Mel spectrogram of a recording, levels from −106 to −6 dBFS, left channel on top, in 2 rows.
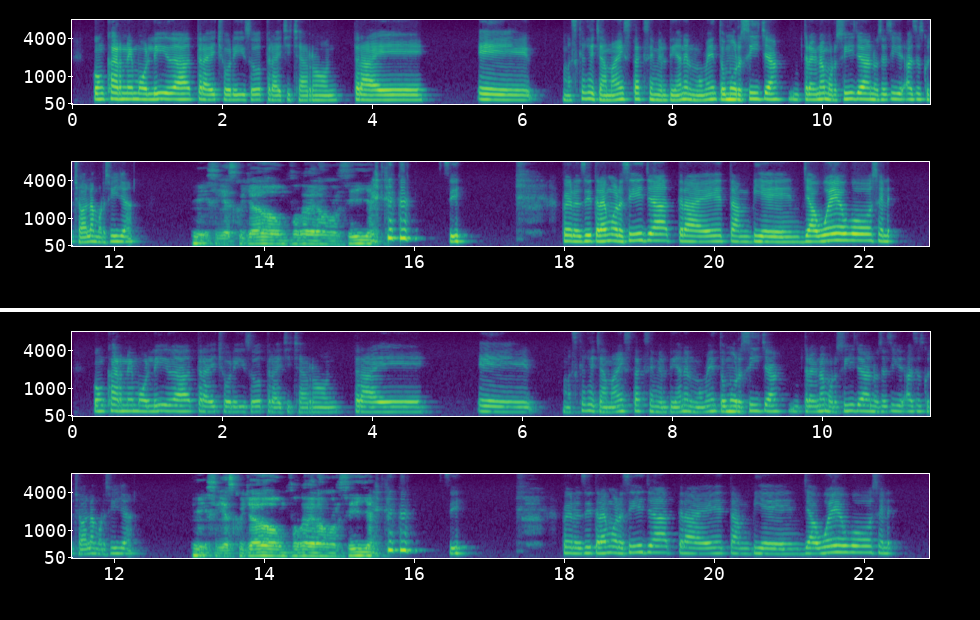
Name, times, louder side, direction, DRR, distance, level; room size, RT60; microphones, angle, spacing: voice 1, 0.3-4.7 5.4-6.1 6.5-12.3 15.4-16.0 16.5-16.7 17.4-17.5 18.0-22.3, left 5 dB, 70° left, 0.4 m, -27 dB
voice 2, 13.0-15.5 17.4-17.7, right 3 dB, 35° right, 0.7 m, -28 dB
6.9 x 3.3 x 5.2 m
head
